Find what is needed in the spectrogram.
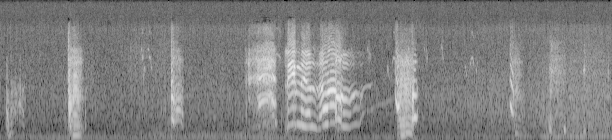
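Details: Acted coughing by an adult woman: about four sharp cough bursts with a wavering voiced groan between them.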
